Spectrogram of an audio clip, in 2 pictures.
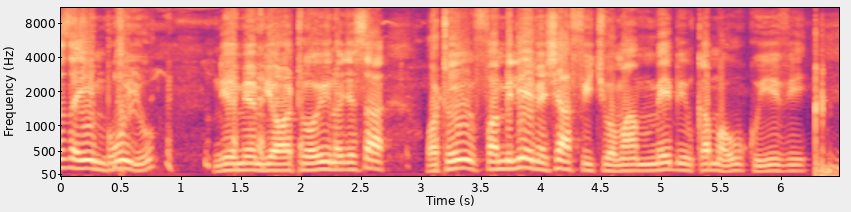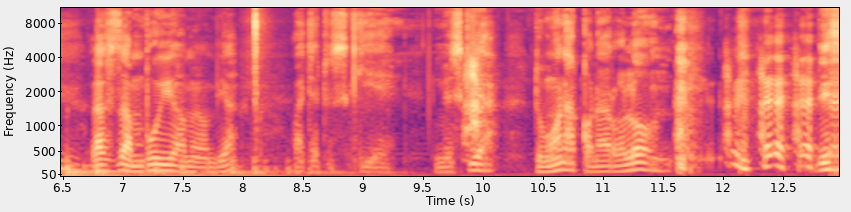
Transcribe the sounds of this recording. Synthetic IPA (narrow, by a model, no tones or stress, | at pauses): sas̬ahiːmbuju | ndiɔimɛwambiawatuɔujunaʄasaawatuɔjufamiliaimɛʃafit͡ʃuamamɛɓikamahukuhivialafusasambujuamɛwambiawat͡ʃatu̥si̥kʰiɛ | tumɛsi̥kia | tumɛɔnakɔnaɾɔlɔn | di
